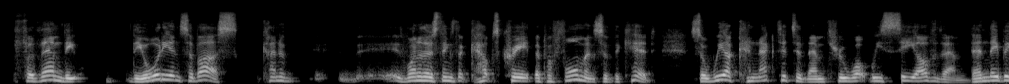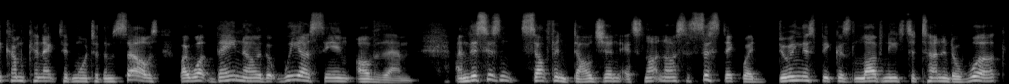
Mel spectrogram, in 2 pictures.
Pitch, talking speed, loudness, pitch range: 155 Hz, 200 wpm, -26 LUFS, 140-175 Hz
